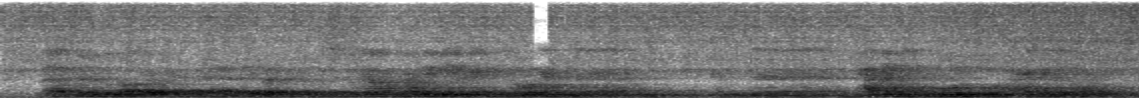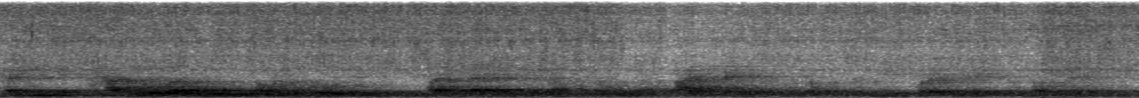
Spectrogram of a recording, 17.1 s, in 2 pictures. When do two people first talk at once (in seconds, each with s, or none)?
none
